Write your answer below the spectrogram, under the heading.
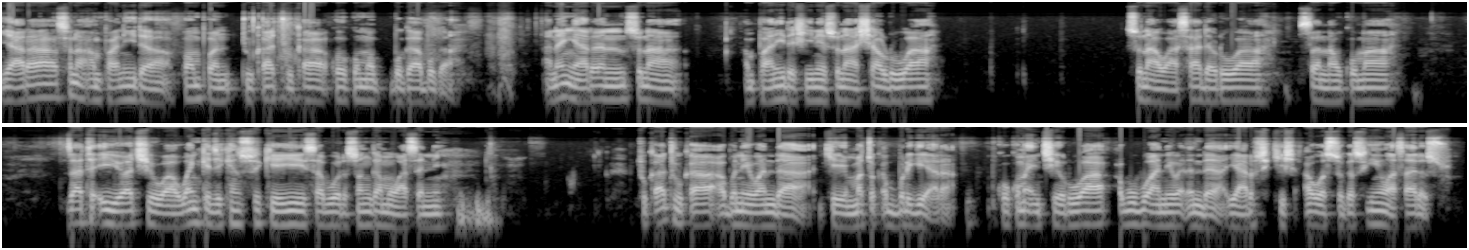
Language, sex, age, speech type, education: Hausa, male, 15-29, spontaneous, primary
